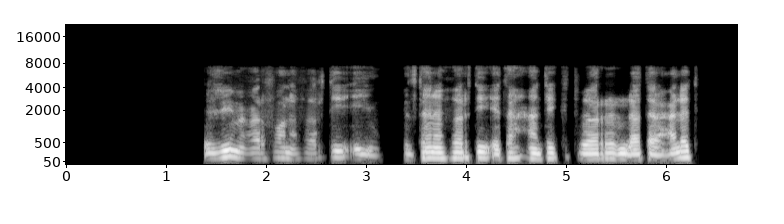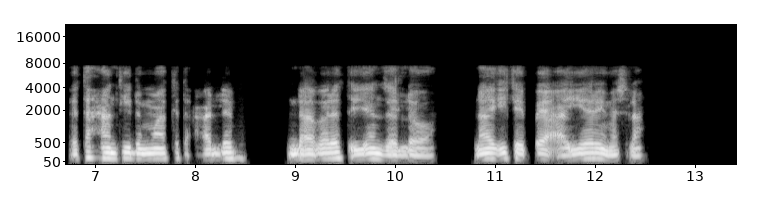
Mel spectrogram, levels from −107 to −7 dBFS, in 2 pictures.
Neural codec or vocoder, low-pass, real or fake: vocoder, 44.1 kHz, 128 mel bands, Pupu-Vocoder; 7.2 kHz; fake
